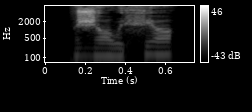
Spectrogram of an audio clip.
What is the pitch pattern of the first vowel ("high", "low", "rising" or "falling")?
low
